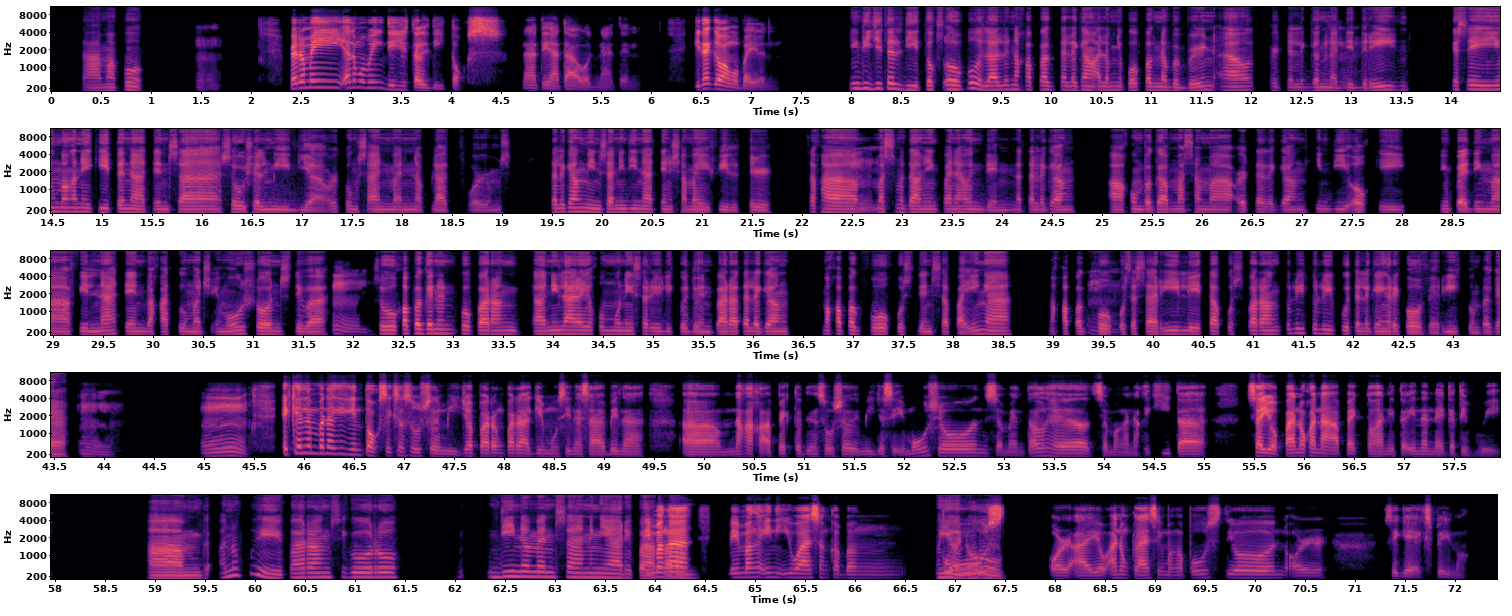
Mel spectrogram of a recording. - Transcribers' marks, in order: in English: "digital detox"; in English: "too much emotions"; other background noise; "palagi" said as "paragi"; other noise
- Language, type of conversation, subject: Filipino, podcast, Ano ang papel ng midyang panlipunan sa pakiramdam mo ng pagkakaugnay sa iba?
